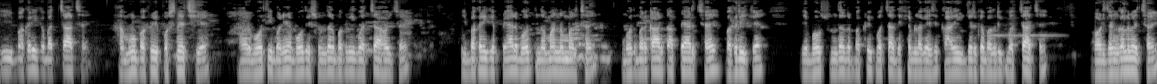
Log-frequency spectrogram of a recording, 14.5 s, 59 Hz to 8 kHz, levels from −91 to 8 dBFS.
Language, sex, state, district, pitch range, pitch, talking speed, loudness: Maithili, male, Bihar, Samastipur, 125-135 Hz, 125 Hz, 230 wpm, -19 LUFS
